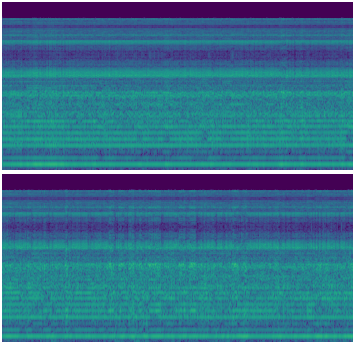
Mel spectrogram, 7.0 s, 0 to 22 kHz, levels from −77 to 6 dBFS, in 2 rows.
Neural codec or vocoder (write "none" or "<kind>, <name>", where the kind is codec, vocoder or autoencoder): none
